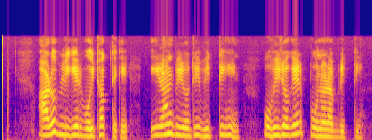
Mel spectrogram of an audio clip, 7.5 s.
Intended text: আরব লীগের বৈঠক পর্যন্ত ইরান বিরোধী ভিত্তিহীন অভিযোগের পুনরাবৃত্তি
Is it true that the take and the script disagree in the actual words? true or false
true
